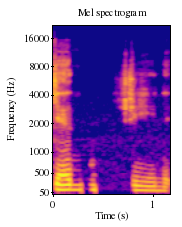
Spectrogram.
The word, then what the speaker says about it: Genshin: Genshin Impact. I said that right? G, Metal? not a... Yeah. It's a hard G.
